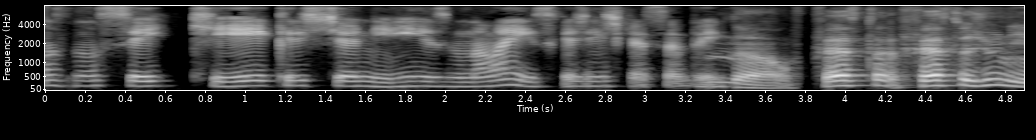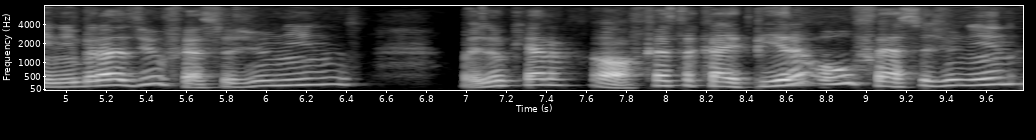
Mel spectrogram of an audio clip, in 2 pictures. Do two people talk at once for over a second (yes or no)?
no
